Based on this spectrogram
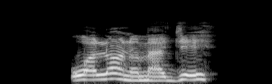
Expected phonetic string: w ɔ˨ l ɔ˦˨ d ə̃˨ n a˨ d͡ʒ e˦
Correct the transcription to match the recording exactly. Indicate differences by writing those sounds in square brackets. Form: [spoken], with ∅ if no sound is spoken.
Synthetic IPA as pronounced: w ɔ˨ l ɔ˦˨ [n] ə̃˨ [m] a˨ d͡ʒ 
